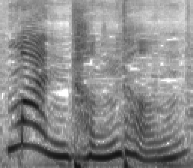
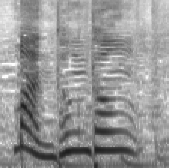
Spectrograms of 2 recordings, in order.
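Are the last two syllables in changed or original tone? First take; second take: original; changed. First: The last two syllables keep their original tone. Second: The last two syllables are said in a changed tone. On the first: "第二种情况就是它本调啊" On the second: "但实际上口语当中会直接变成"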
